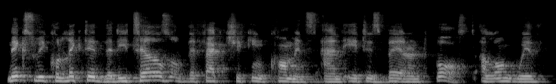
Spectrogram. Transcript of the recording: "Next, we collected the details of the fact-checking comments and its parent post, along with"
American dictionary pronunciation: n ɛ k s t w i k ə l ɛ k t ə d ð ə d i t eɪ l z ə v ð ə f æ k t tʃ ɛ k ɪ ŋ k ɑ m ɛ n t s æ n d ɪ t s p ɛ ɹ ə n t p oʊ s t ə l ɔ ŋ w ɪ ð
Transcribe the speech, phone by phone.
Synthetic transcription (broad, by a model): n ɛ k s t w i k ə l ɛ k t ə d ð ə d i t eɪ l z ə v ð ə f æ k t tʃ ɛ k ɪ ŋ k ɑ m ɛ n t s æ n d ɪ t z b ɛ ɹ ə n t b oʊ s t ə l ɔ ŋ w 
